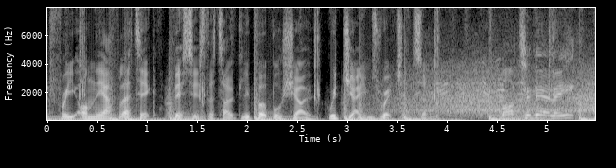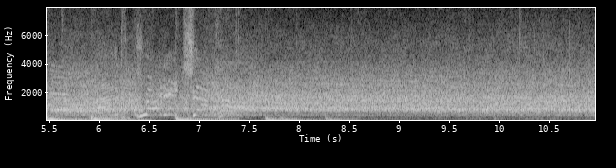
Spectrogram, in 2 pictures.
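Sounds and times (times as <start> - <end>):
speech: 0.0 - 7.4
crowd of Gunners fans cheering: 3.0 - 10.9.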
